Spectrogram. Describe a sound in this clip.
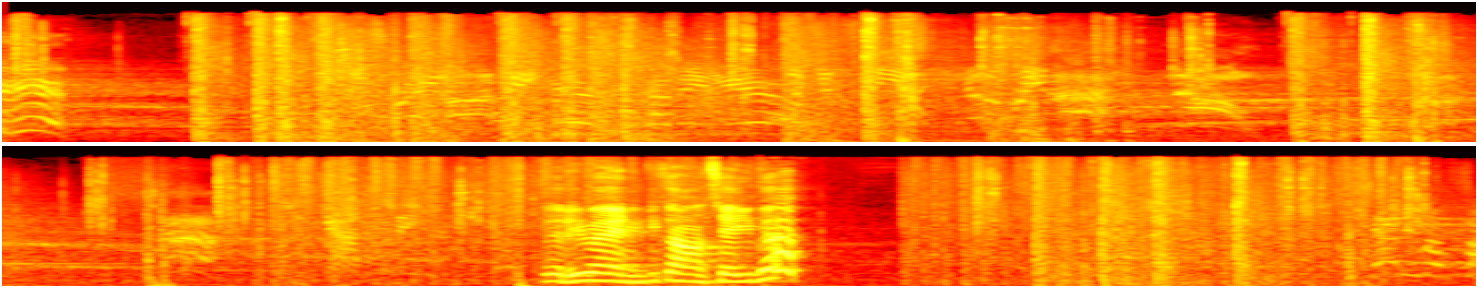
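A pistol fires repeated sharp shots in a large echoing hall.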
